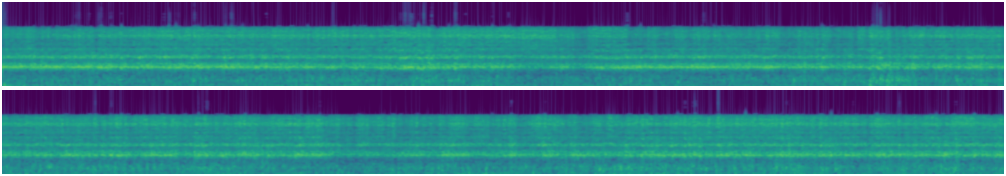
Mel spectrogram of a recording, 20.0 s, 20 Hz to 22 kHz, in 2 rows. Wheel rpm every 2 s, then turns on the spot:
230, 230, 230, 230, 240, 230, 240, 230, 240, 230.
none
